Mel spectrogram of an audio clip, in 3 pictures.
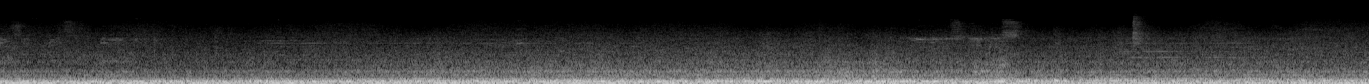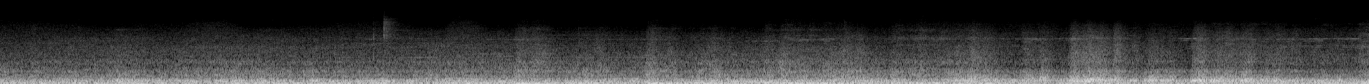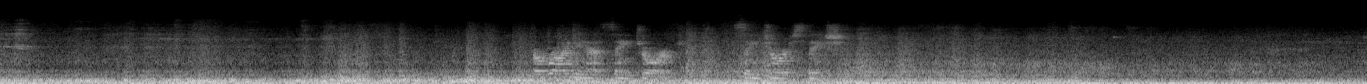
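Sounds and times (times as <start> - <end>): train wheels rumbling on rails: 0.0 - 41.0
rail clacks: 6.2 - 38.8.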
